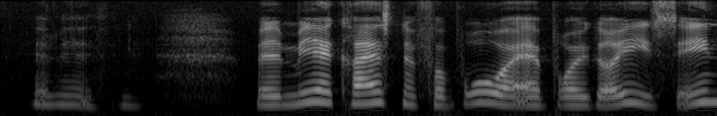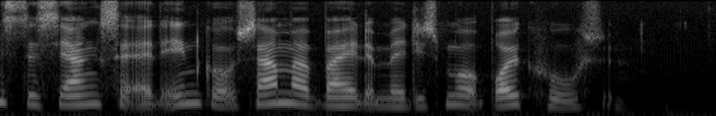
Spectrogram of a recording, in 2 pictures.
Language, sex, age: Danish, female, 52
